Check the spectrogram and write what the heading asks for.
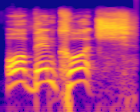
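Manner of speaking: put-on high, drawn-out Thai accent. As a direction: try a high, slow Thai voice.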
